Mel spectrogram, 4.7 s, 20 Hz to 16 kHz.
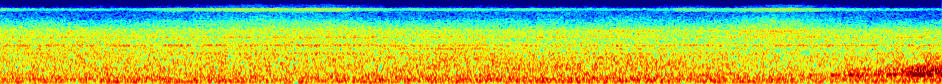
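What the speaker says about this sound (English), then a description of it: "There was a missile coming off of the F-22." F-22 Raptor fighter jet firing a missile, heard as a steady, loud roar of jet engine noise that swells slightly at the end, with no talking.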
